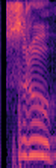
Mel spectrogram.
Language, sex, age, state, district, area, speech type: Hindi, female, 45-60, Bihar, Vaishali, urban, read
